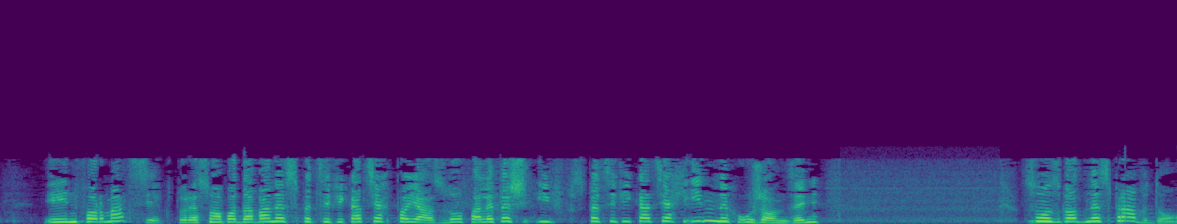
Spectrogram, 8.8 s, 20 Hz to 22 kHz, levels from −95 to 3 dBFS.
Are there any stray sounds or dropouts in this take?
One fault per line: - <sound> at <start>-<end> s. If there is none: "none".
none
